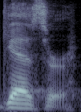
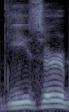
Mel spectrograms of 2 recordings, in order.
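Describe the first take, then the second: First: The name is said the Hebrew way. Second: The name is said the common English way. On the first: It sounds less prejudicial. The speaker calls it right. "I prefer the Hebrew pronunciation Gezer" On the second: It sounds like an impolite term for an older person. The speaker calls it wrong. "We often pronounce it Gezer"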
